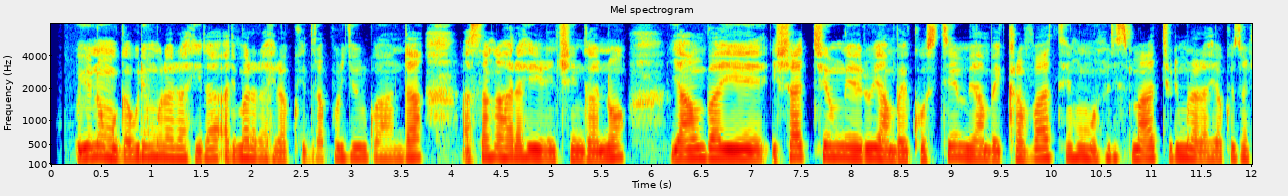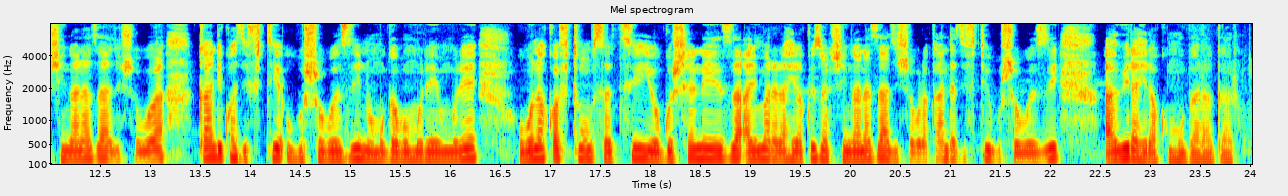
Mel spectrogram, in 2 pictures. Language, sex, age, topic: Kinyarwanda, female, 18-24, government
